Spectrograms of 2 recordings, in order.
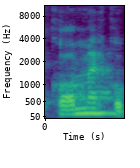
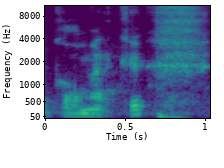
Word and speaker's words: Comarch: da lontano questa comark non sapevo neanche se si pronunciasse commerco commercio poi mi hanno corretto i colleghi minore comark è un palese sezionale e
